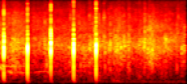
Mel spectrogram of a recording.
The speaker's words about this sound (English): Come on, let's give a great big round of applause.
